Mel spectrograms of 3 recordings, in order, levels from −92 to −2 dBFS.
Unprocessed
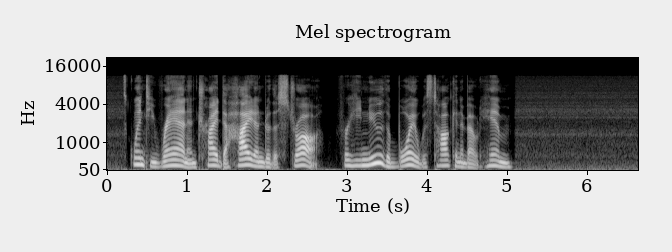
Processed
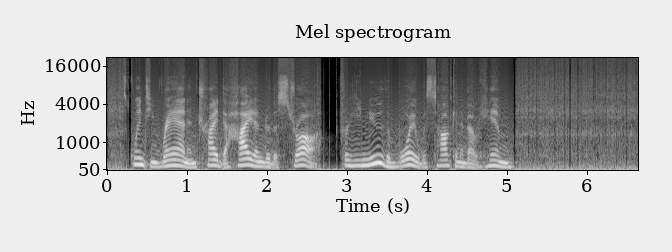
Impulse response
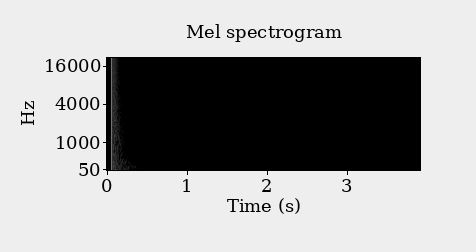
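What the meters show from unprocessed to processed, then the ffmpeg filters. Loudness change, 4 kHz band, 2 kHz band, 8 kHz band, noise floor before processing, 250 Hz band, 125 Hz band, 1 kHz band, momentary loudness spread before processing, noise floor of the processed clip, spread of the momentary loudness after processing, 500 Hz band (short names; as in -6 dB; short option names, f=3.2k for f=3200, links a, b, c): +3.0 dB, +3.0 dB, +1.5 dB, +5.5 dB, -52 dBFS, +4.0 dB, +5.5 dB, +1.5 dB, 9 LU, -30 dBFS, 16 LU, +2.5 dB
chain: -filter_complex "[0:a]aeval=exprs='val(0)+0.5*0.0422*sgn(val(0))':c=same,asplit=2[a][b];[1:a]atrim=start_sample=2205,lowshelf=f=260:g=8.5[c];[b][c]afir=irnorm=-1:irlink=0,volume=-1dB[d];[a][d]amix=inputs=2:normalize=0,volume=-3.5dB"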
